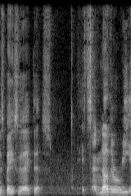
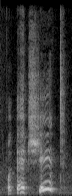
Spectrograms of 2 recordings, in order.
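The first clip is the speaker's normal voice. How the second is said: high drawn out; 13 semitones higher, much slower than usual. Real, not acted. Drawn-out repeat.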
